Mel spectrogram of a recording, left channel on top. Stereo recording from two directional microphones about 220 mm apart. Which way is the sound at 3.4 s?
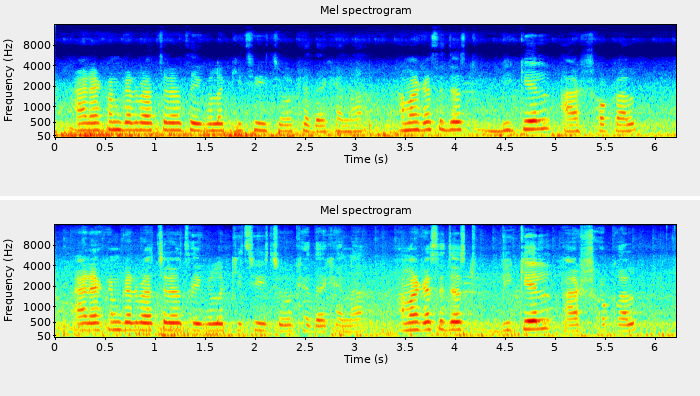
35° right (ahead or behind).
